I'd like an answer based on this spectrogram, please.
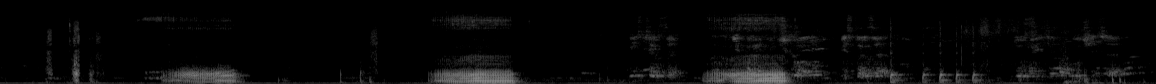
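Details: Dog snoring: three long, rumbling snores roughly every two and a half to three seconds, each lasting about a second, with clicks and other small noises in between.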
